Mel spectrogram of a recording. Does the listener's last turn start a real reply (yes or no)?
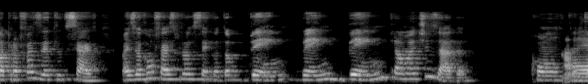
yes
